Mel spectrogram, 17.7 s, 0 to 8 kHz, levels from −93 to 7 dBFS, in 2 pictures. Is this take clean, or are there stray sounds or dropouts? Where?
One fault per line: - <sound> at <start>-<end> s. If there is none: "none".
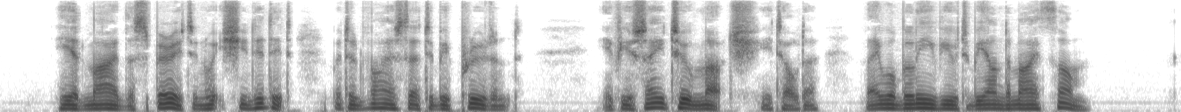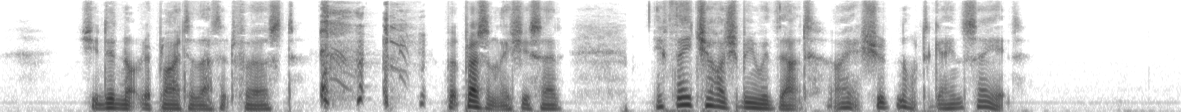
- cough at 11.2-12.1 s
